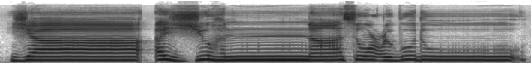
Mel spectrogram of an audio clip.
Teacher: نون مشدد ہے، یہاں پر غنہ کریں گے۔ یا ایہا الناس اعبدوا، دال واو پیش دو ہے، واو مدہ ہے، تھوڑا سا کھینچ کر پڑھیں گے۔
